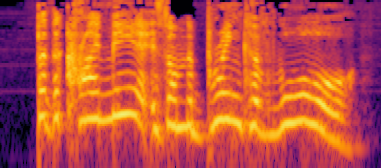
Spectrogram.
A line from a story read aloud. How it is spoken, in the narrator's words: exclaimed angrily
